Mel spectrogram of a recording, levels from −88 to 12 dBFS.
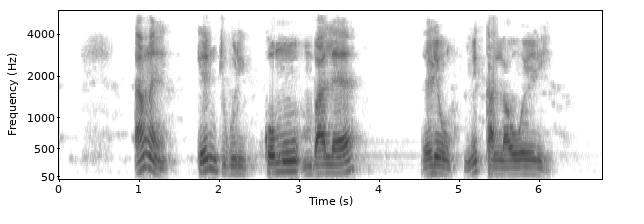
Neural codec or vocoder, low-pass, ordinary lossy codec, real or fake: none; 5.4 kHz; AAC, 32 kbps; real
